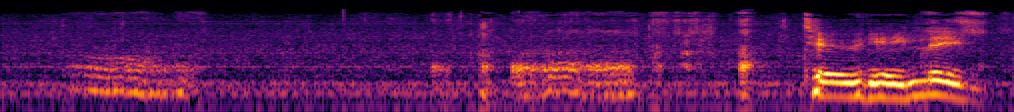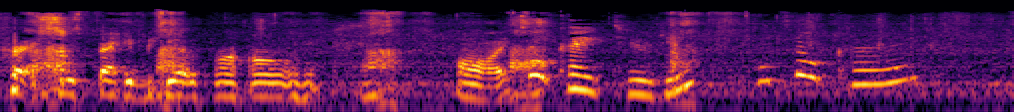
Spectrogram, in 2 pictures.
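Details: Several Yorkshire Terrier puppies romping wildly together, giving a run of wavering whines, yelps and little growls in quick irregular bursts, with human voices in the background.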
